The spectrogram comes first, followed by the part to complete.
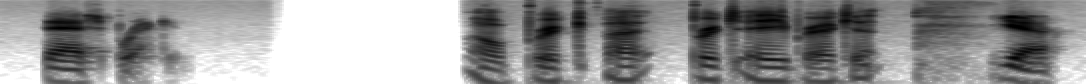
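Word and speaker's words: Bric-a-Bracket: c dash a dash bracket oh brick uh brick a bracket yeah it's uh it's kind of a weird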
